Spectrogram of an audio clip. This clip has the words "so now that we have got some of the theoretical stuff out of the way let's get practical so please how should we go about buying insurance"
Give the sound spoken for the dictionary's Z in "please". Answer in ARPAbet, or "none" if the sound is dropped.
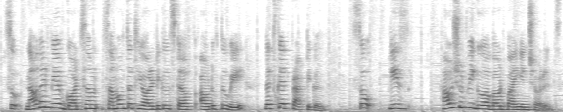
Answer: Z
